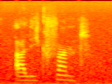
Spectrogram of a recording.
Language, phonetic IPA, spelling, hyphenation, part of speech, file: German, [aliˈkvant], aliquant, ali‧quant, adjective, De-aliquant.ogg
- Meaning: aliquant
